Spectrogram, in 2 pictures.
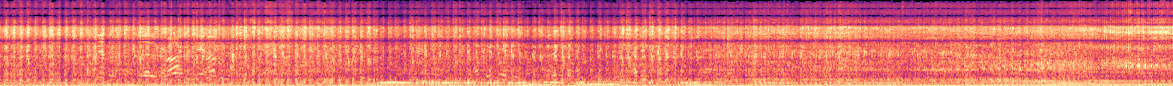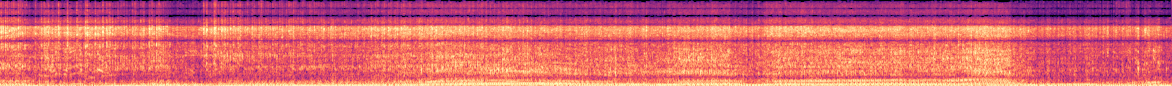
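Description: Off-road vehicle engines rumble and rev loudly outdoors.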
